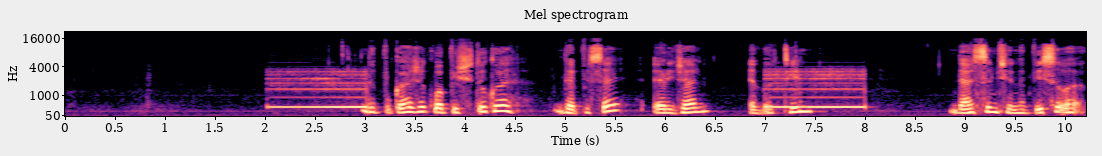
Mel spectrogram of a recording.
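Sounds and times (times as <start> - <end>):
phone ringing tone through a speakerphone: 2.0 - 3.1, 7.0 - 8.1
speech: 3.0 - 7.6, 8.8 - 10.1.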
